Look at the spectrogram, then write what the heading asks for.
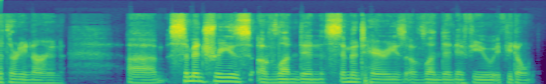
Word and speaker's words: Cemeteries of London: I I pronounce the song I I generally pronounce it symmetries of London which I know is an incorrect pronunciation but in the song they say symmetries of London.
